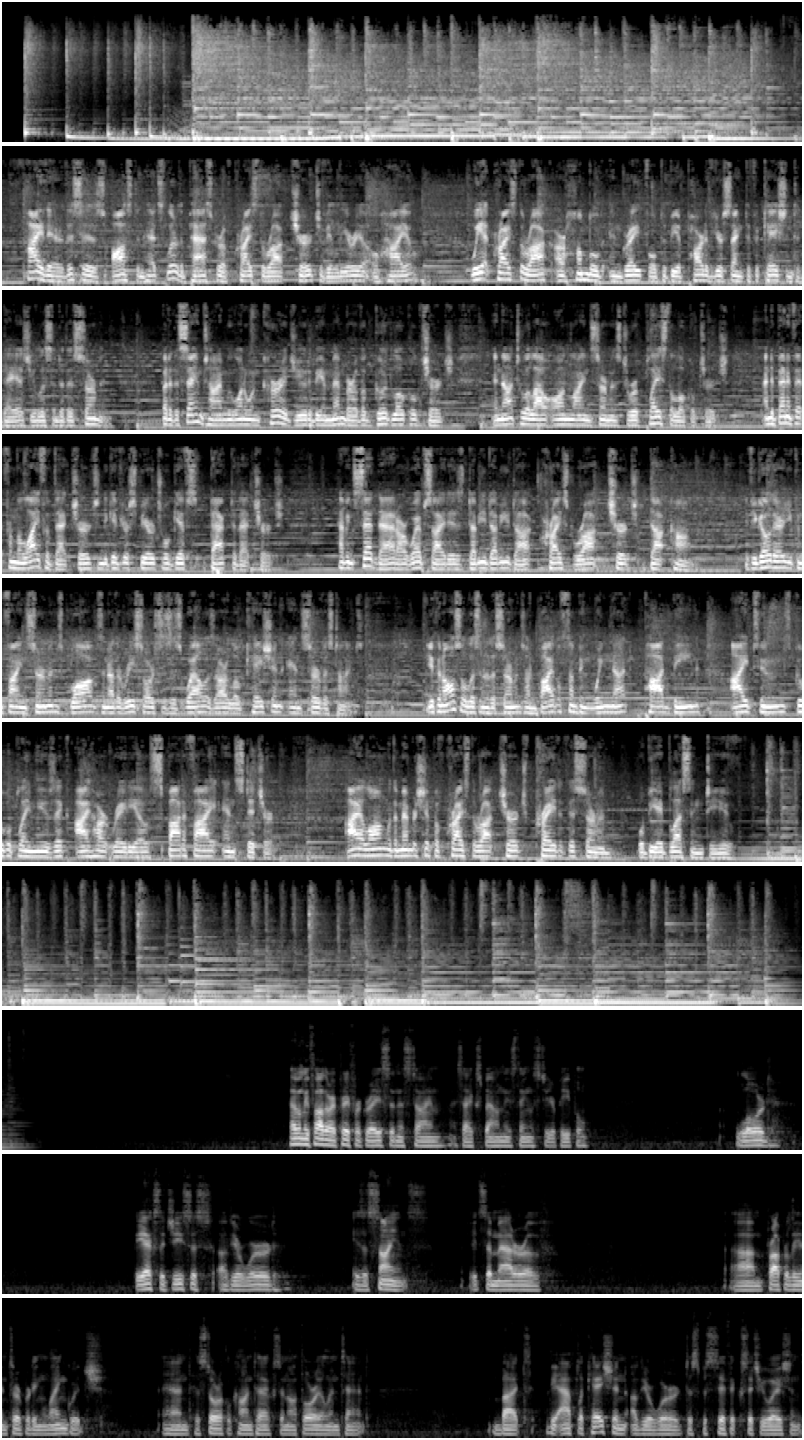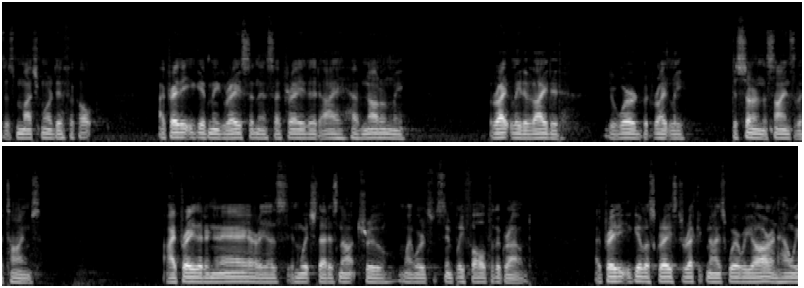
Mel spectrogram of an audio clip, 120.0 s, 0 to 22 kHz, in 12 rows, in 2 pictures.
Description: Passage: Romans 1:18-32 Service Type: Sunday Morning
